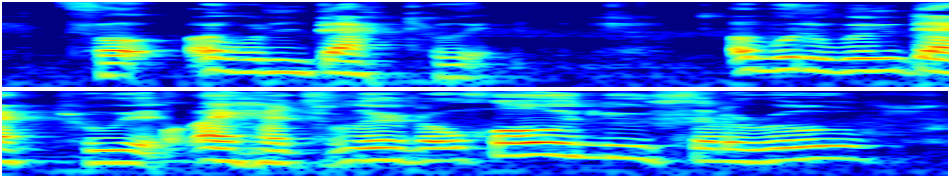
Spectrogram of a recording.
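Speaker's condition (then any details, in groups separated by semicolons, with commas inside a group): Athetoid cerebral palsy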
